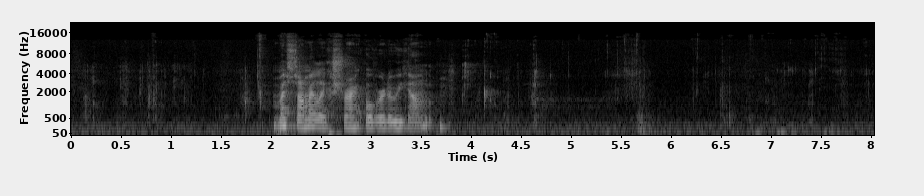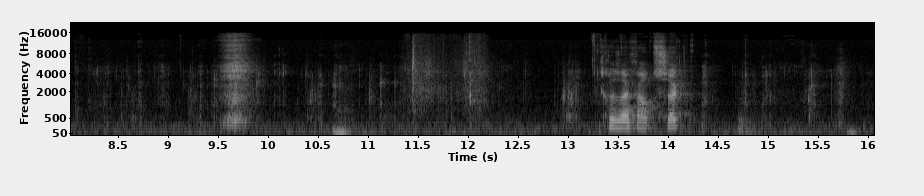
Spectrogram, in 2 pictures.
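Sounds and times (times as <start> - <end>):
close chewing: 3.8 - 12.2.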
